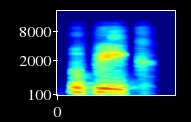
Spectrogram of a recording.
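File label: "opaque", Indian English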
